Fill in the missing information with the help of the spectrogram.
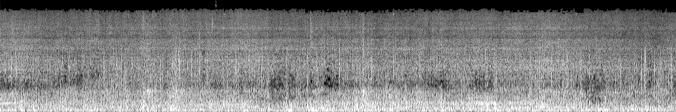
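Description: Tiller-steered outboard motor running steadily at speed on an aluminum boat, under an even rush of wind and water.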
